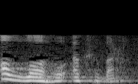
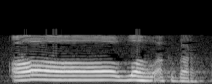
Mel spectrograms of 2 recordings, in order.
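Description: First: It starts directly with no extra vowel. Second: An extra long vowel is added at the start. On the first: It states that God is great. The speaker calls it right. "Langsung Allahu Akbar" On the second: It asks whether God is great. The speaker calls it wrong. "Kalau dia menambah alif, ... ini istifham"

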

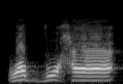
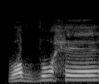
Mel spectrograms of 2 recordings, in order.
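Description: First: The final vowel is a fully open 'a'. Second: The final vowel sits midway between 'a' and 'ee'. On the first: "أهو الفتحة" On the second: "وسطية بينهما"

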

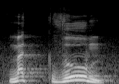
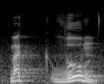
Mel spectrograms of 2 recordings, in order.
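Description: The two takes are said the same way.

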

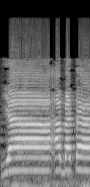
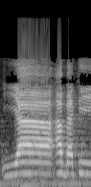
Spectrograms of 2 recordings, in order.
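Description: First: The word ends in a long a vowel. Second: The word ends in a long i vowel. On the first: "dikumpulkan antara ta dan alif" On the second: "Bita'i walia"

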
